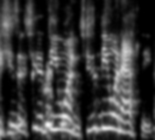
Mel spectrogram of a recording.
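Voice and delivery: a touch of put-upon pride; mock indignant. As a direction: protest in mock offense. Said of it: "And I say".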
